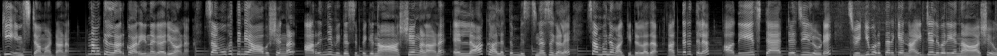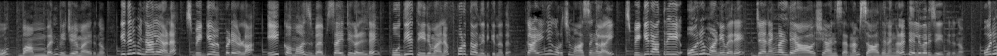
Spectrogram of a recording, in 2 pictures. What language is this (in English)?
Malayalam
